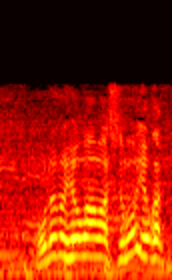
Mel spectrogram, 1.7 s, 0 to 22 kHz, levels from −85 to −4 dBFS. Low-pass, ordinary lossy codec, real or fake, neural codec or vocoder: 7.2 kHz; none; real; none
